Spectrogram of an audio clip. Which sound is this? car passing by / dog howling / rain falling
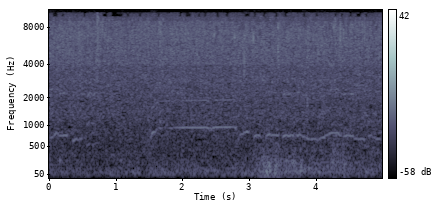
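rain falling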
